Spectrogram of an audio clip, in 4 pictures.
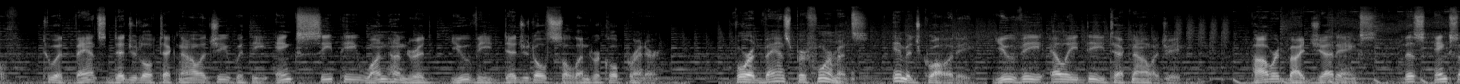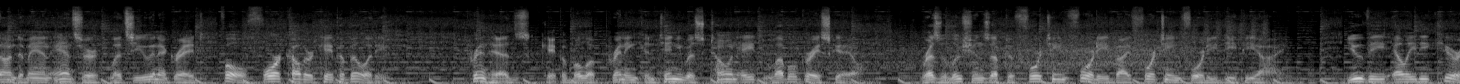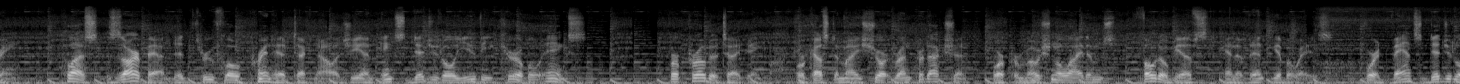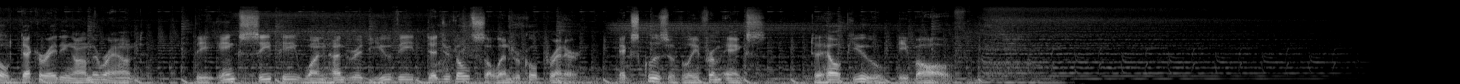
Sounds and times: Speech: 0.0 - 6.6, 7.4 - 11.9, 12.5 - 18.6, 19.3 - 27.5, 28.1 - 35.1, 35.9 - 53.5
Music: 0.0 - 57.6.

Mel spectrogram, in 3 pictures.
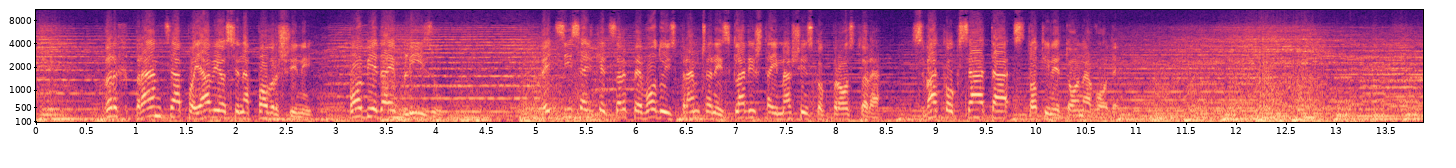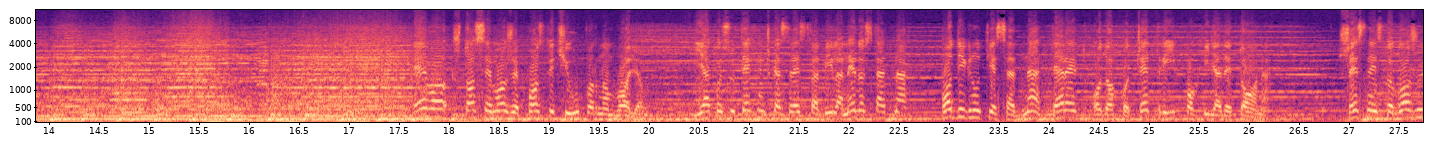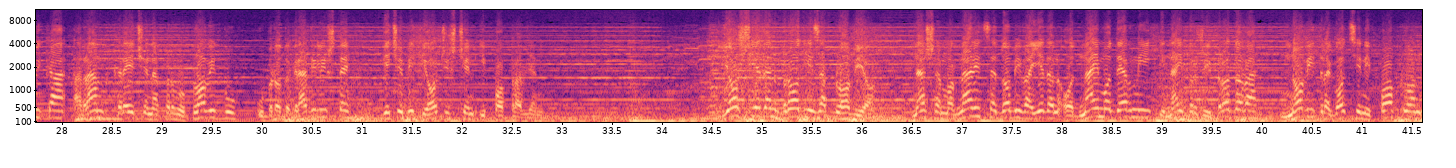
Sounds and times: Speech: 0.0 - 4.1, 5.0 - 10.9, 17.6 - 26.2, 26.9 - 32.8, 34.6 - 41.6
Music: 0.0 - 41.6.

